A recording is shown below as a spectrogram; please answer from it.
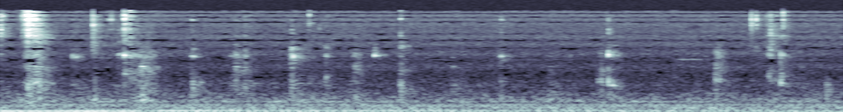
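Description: A person chewing a mouthful of pan-fried blewit mushrooms: faint, soft mouth clicks and smacks, scattered irregularly over a low steady hum.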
